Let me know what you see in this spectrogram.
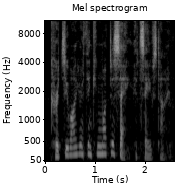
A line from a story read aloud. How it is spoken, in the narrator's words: She added in a kinder tone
